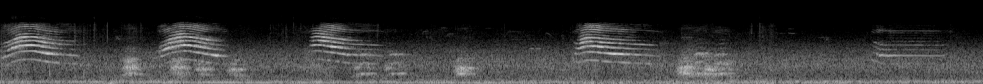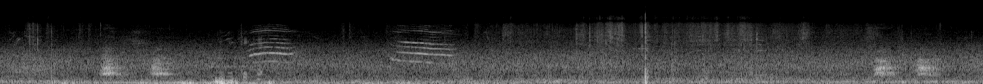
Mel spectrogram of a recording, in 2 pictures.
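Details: A pet cat learning to play with her ball indoors gives a run of clear, high, arching meows, several in quick succession then spaced out, each sliding up and down, over a low steady background hum.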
